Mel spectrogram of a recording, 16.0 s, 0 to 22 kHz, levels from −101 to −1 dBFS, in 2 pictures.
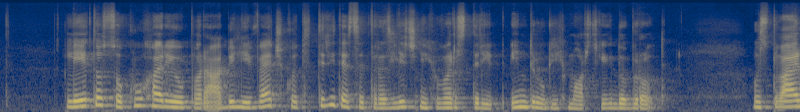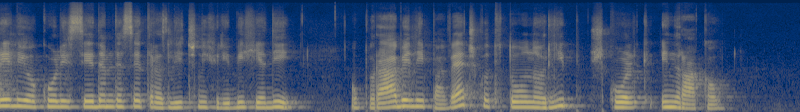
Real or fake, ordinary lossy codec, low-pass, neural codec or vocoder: fake; none; 19.8 kHz; codec, 44.1 kHz, 7.8 kbps, DAC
